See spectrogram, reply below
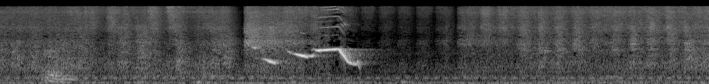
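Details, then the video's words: Sumbawa black-naped oriole, a big-bodied bird, giving one fluty whistled phrase: brief falling notes climbing into a sustained whistle that drops steeply at the end, over steady hiss and clicking noise. "Siulan kepodang sumbawa body besar"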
